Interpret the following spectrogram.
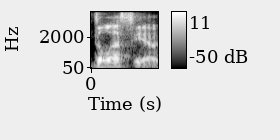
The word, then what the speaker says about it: D'Alessio: guest is delicio i'm pretty sure i butchered your last name how do i say it correctly yeah all d'alessio dls i've been practicing for 20 years um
